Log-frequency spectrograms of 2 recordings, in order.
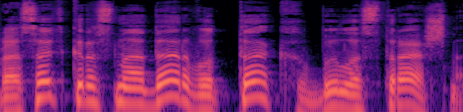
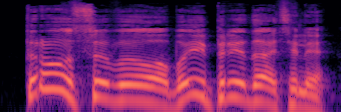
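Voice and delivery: half-hearted indignation; 5 semitones higher than usual. A narrator's reading. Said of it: "возмутился Ержан, но без огонька".

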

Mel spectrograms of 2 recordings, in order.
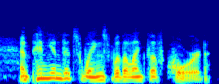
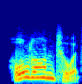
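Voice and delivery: eager command; 11 semitones higher, 4 dB louder than usual. A narrator's reading. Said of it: "said Kitiara".

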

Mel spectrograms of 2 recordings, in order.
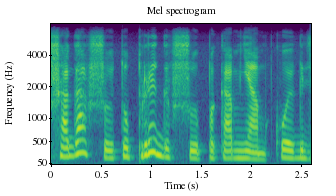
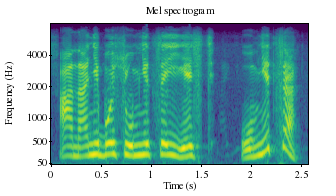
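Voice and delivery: louder, higher sarcastic jab; sneering; 6 semitones higher, 5 dB louder than usual. A narrator's reading. Old man taunts Milly about Winnie, sneering. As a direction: throw the word back at her, raised and sarcastic. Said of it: "съязвил старик".

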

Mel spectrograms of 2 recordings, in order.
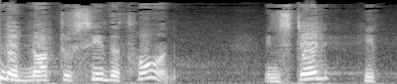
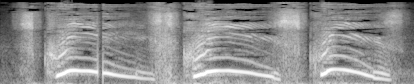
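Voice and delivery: very high bird screech, repeated; screaming; much slower than usual. A narrator's reading. Gull screaming in pain as Raven pushes the thorn. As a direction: shriek in agony three times. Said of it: "screamed Gull".

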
